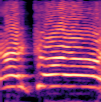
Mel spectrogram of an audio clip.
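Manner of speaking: very loud, shrill, high-pitched screaming shout. Retelling how an uncle came down and called out: imitating someone screaming. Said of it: "He's, like, screaming at him".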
